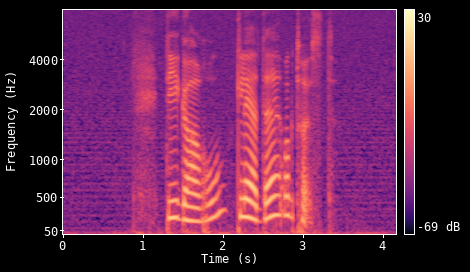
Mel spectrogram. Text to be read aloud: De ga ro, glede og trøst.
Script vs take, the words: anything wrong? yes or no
no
